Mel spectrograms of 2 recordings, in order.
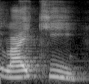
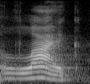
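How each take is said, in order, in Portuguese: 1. Ela é dita com sotaque do português brasileiro. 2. Ela é dita com sotaque inglês. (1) "tem gente que faz literalmente like" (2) "Olha a diferença"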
